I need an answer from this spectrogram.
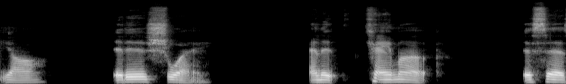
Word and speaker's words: Shui: It is Shui.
